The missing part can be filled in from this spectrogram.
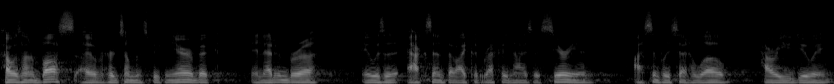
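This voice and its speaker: Fielding audience questions during a talk in a chapel, a male theology lecturer rambles conversationally, frequently restarting and poking fun at himself, with long reverb in the recording. He talks fast in a low, flat, somewhat mellow voice.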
